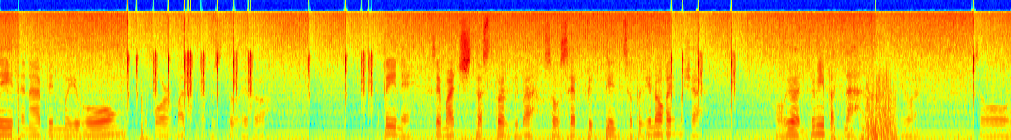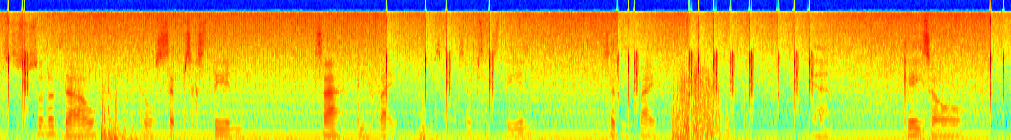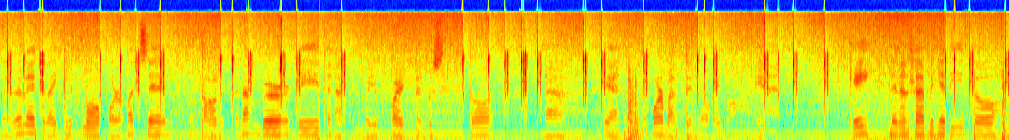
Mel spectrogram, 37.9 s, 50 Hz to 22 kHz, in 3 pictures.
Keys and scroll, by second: 13.4 Tab, 18.9 ctrl+c, 22.0 ctrl+v.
